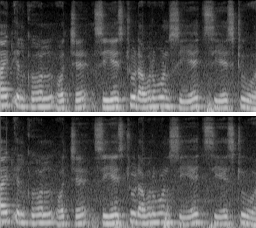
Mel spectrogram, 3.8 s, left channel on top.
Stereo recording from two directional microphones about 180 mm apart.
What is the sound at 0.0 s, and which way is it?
Speech, 40° left (ahead or behind).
